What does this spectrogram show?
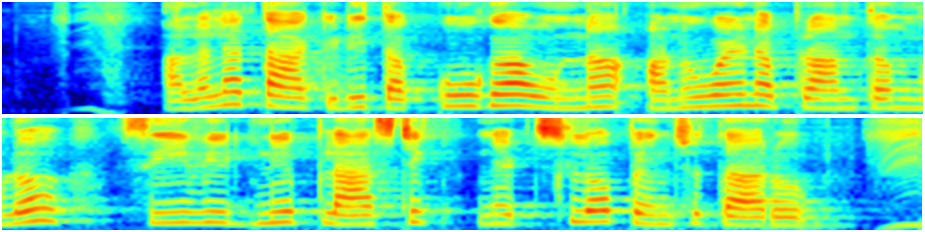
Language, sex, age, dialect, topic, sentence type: Telugu, female, 25-30, Central/Coastal, agriculture, statement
